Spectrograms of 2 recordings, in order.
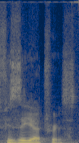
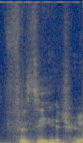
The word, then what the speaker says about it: physiatrist: physiatrist so actually I've been taught the correct pronunciation is physiatrist physiatrist yes which uh and it's basically a you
